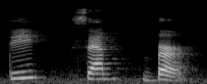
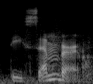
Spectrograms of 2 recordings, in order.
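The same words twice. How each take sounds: First: "December" slowly, in three beats; syllable by syllable. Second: Said in the usual way. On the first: Shown as a demonstration. Teacher modeling syllables to put together, broken up. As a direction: split "December" into separate syllables. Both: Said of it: "let's put our syllables together".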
